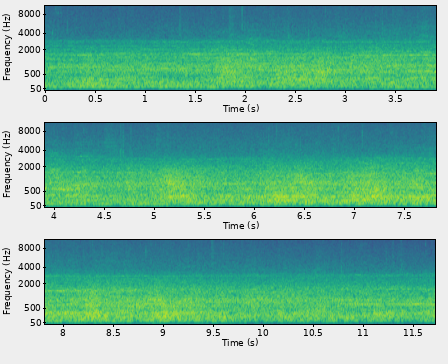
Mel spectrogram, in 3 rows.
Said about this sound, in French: Fin juin, au début de l'été. Le ciel pleure, les avions vrombissent avant que des F-16 ne passent plus tard au niveau du sol.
